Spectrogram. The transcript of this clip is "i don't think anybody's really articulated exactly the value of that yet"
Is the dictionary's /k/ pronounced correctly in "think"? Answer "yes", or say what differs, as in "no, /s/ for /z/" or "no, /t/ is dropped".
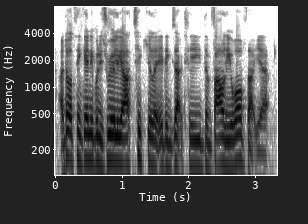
yes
